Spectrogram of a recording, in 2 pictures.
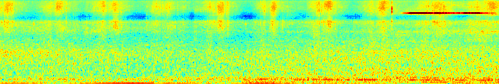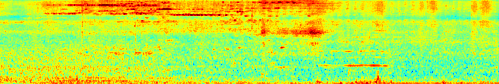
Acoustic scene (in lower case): street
